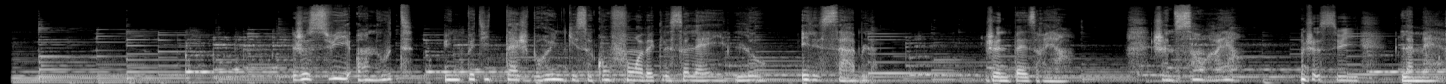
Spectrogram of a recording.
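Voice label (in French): Nostalgie solaire, comédienne voix off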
